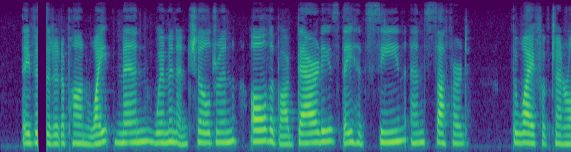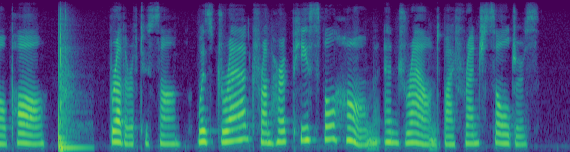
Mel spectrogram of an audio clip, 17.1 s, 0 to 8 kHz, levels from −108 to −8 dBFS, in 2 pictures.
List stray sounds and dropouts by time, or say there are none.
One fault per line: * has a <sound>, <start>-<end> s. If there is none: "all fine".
* has a dropout, 0.6-0.7 s
* has a thud, 9.4-10.0 s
